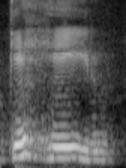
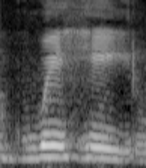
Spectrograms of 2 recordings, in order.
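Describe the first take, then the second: First: No U sound is pronounced after the G. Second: A U sound is pronounced after the G. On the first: The speaker calls it right. "Eu falo guerreiro" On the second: The speaker calls it wrong. "Eu não falo guerreiro"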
